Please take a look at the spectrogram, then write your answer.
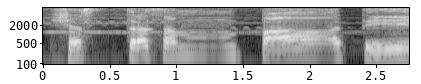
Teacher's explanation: సం అక్కడ మ పుల్లుగా ఉంది పా పూర్ణంగా దీర్ఘంగా ఉంది శస్త్ర సంపాతి అలా పడితే సరిపోతుంది ఆ ఎప్పుడు కూడా మీకు కొంచెం ఇబ్బంది · సమ్ అక్కడ మా పుల్లుగా ఉంది, పా పూర్ణంగా దీర్ఘంగా ఉంది.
